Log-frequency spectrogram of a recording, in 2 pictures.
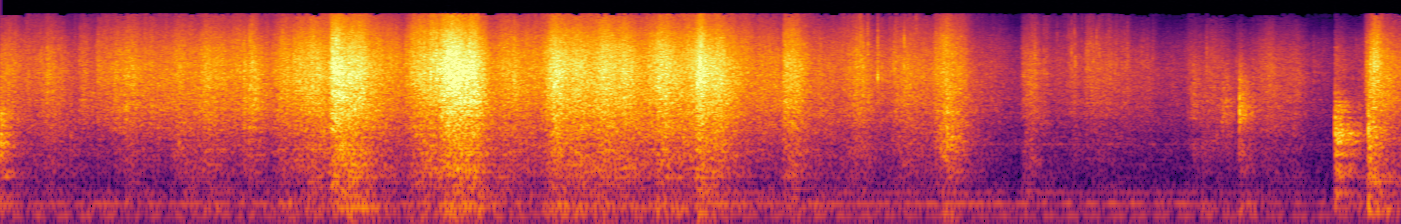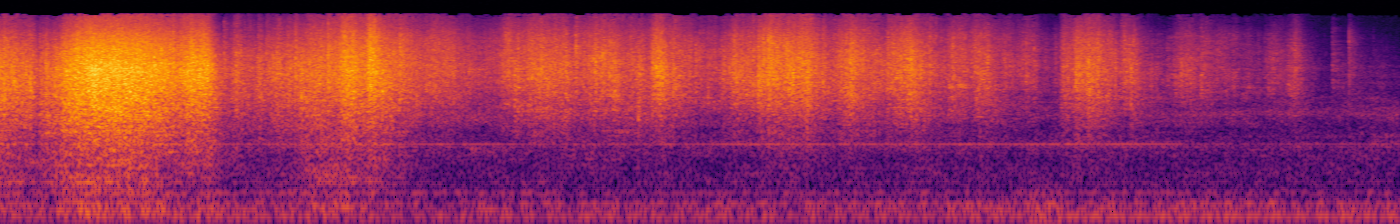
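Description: Clear plastic wrapping crinkling and rustling as it is pulled off a tall olive plant. It comes in loud bursts through the first ten seconds and again around fourteen seconds, then quieter rustling of handling.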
